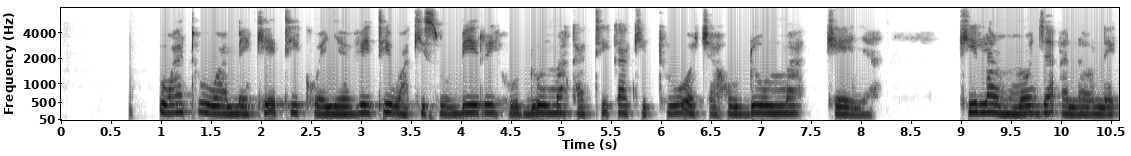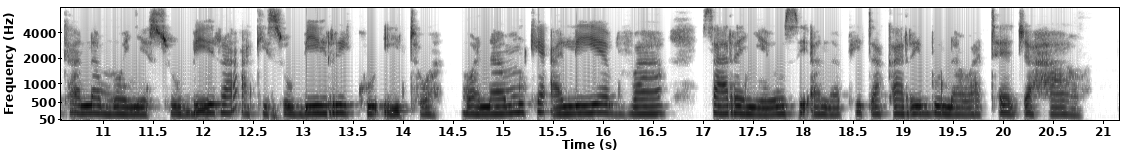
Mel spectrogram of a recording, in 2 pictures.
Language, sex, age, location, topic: Swahili, female, 25-35, Nakuru, government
